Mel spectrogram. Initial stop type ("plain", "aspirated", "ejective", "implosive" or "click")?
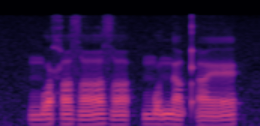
ejective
